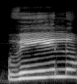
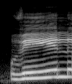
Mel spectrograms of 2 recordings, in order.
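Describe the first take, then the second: No difference in how they are said.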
